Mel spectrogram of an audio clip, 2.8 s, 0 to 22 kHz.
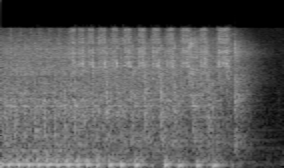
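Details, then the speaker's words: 2002 Suzuki Vinson 500 ATV single-cylinder with vacuum hose to fuel shutoff valve uncovered: lumpy, uneven idle about three pulses a second, stumbles and dies; major vacuum leak inside shutoff valve, diaphragm suspected holed, carb idle circuit suspected plugged. "you open that up that's how it was idling before and it kept wanting to die so that tells me there's a major vacuum leak inside the shutoff valve"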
